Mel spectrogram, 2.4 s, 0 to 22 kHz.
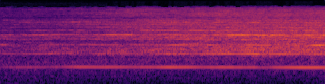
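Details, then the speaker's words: Air Hogs Wind Flyer motor powered by a 2.7 V 10 F supercapacitor charged directly; high, thin whine creeping up in pitch with no propeller load; motor spins but prop doesn't turn, gear suspected slipping. "can hear a motor spinning without the propeller while she's really annoying you must be one of the gears is spinning or slipping"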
